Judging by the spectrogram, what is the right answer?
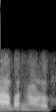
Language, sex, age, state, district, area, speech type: Malayalam, male, 18-30, Kerala, Kozhikode, rural, conversation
